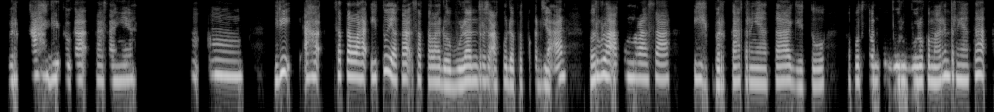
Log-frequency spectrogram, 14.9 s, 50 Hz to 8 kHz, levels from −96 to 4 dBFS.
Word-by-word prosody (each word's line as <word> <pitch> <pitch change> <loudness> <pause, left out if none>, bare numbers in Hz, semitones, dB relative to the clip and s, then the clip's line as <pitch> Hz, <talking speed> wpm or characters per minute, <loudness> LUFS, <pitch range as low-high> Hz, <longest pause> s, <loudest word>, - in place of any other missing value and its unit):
Berkah 255 +5 -2
gitu 230 0 0
Kak, 220 +1 0 0.2
rasanya. 210 +1 -3 1.1
Hmm. 255 -2 +1 0.5
Jadi, 295 +8 +4
eee, 240 +1 -1 0.2
setelah 245 -3 +5
itu 240 +7 0
ya 240 -7 +5
Kak, 230 0 0
setelah 200 -3 -1
2 175 -2 +2
bulan, 195 +5 +3
terus 205 -1 -3
aku 190 +1 -2
dapat 180 0 -2
pekerjaan, 195 +7 -2 0.3
barulah 245 +2 +5
aku 255 - -21
ngerasa, 225 -1 0 0.4
ih 215 -4 -1
berkah 190 +2 -1
ternyata, 195 +1 0
gitu. 175 +1 -4 0.3
Keputusanku 205 - -4
buru-buru 200 - +3
kemarin 210 +5 +3
ternyata 225 +3 +1
215 Hz, 115 wpm, -26 LUFS, 195-240 Hz, 1.1 s, setelah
